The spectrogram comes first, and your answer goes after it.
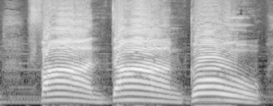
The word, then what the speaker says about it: Fandango: and Unforgettable in 2013 fan Dango danced his way into WWE complete with ballroom dancing attire and a pension for correcting everyone on the pronunciation of his name fond dang go with his dance partner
